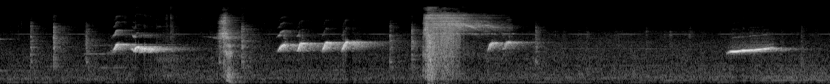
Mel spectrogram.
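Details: White-rumped shama in full, energetic song: short clear whistles held near one pitch, some sliding slightly down, broken by sharp loud clicks and a harsh burst, then a quiet pause before a final bright whistle.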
